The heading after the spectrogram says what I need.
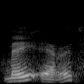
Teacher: So instead of me, Eretz, we get a compensatory lengthening of the chirik, the short vowel, to a long vowel tseri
